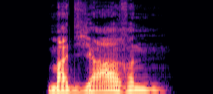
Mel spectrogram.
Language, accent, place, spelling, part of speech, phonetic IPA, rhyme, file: German, Germany, Berlin, Magyaren, noun, [maˈdjaːʁən], -aːʁən, De-Magyaren.ogg
- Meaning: 1. genitive of Magyar 2. plural of Magyar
